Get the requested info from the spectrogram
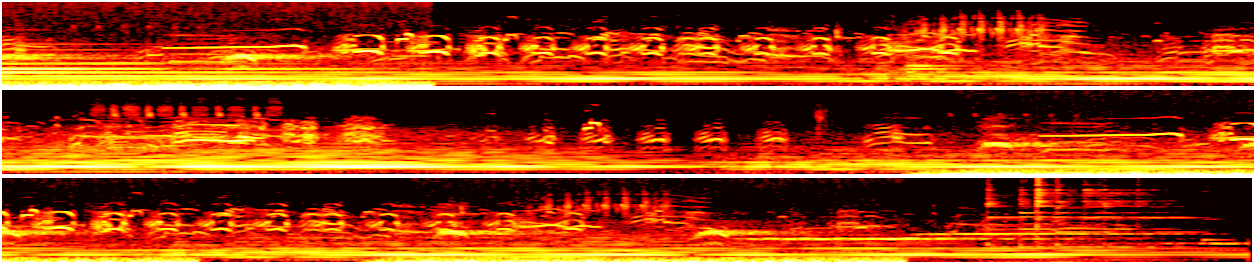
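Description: Many short, wavering bird calls over ambient music with a held low tone, with stretches of low rumble near the start and again about eleven and fifteen seconds in.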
